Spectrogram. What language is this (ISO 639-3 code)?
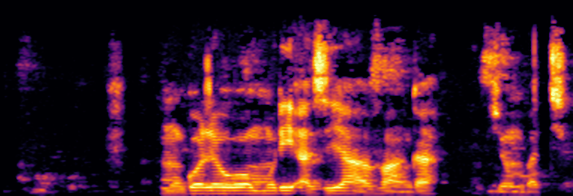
kin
